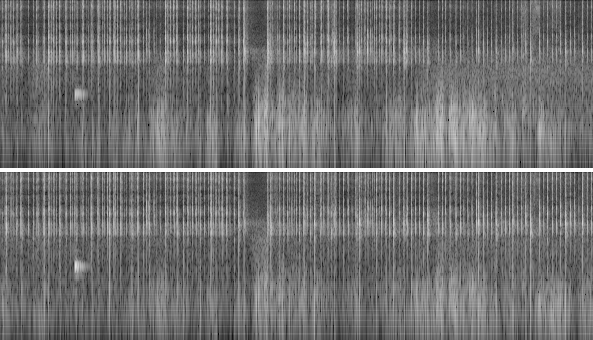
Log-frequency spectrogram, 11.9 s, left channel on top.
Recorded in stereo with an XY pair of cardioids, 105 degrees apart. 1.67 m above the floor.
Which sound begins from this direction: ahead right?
A cowbell, at 1.5 s.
